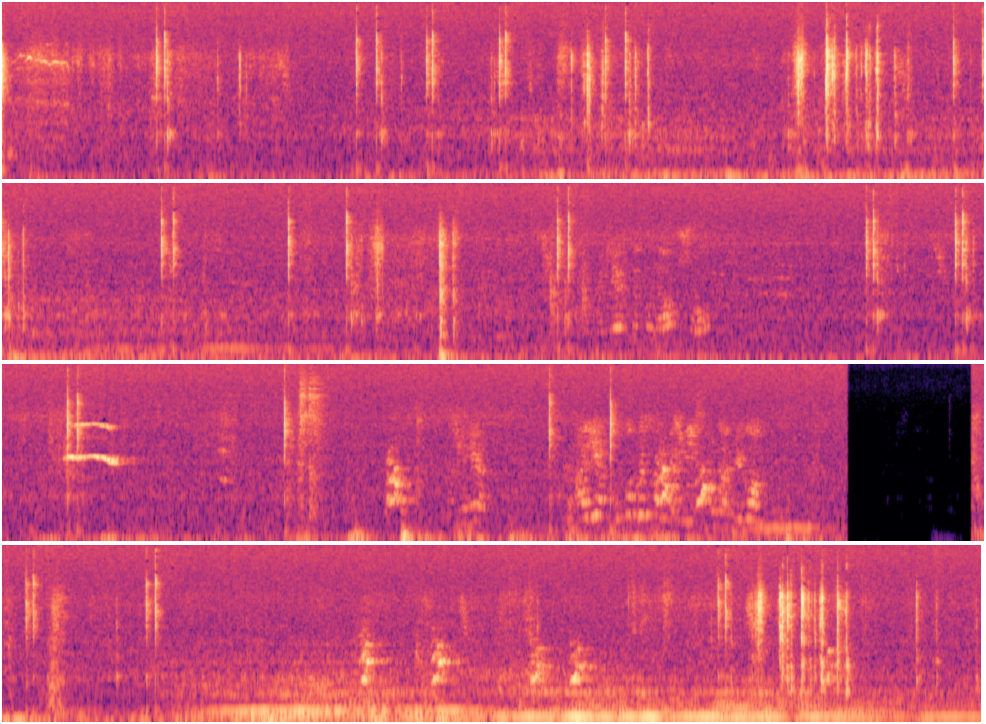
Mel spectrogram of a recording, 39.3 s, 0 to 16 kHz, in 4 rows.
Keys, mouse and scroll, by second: 1.4 click, 3.4 click, 4.1 click, 4.8 click, 5.9 click, 6.2 1, 8.2 BackSpace, 8.4 2, 9.4 click, 9.8 1, 11.3 click, 12.5 click, 15.2 click, 18.3 click, 19.2 click, 20.2 click, 22.3-25.2 drag, 25.6-29.2 drag, 29.6 click, 30.0 scroll down 1, 30.8 click, 36.5 click, 36.9-37.8 typing.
